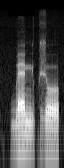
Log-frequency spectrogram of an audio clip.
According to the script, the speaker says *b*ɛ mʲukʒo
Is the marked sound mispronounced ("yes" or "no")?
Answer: no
